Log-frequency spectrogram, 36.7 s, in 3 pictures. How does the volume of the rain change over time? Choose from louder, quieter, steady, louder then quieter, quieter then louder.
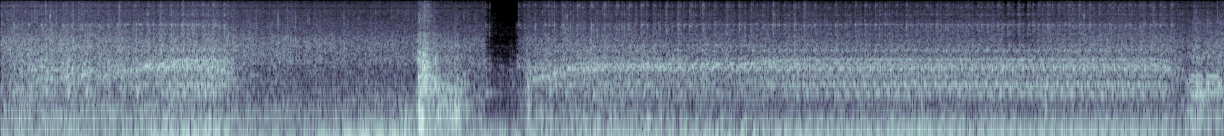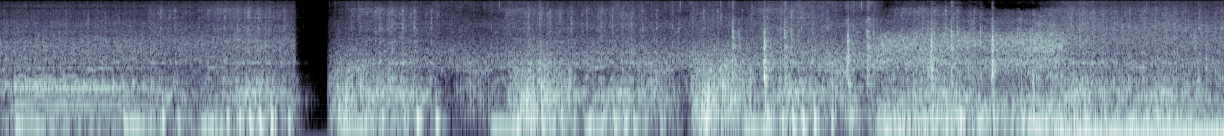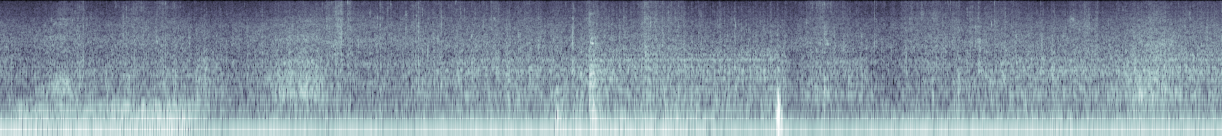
louder.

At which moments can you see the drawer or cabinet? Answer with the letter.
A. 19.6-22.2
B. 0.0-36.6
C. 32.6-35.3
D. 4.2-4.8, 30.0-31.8
D.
